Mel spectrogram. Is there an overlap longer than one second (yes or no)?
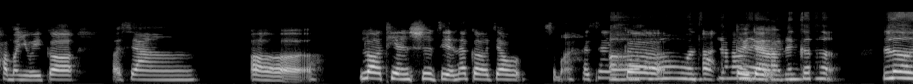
yes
